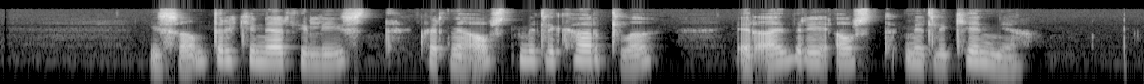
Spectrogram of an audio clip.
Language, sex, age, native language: Icelandic, female, 60-69, Icelandic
